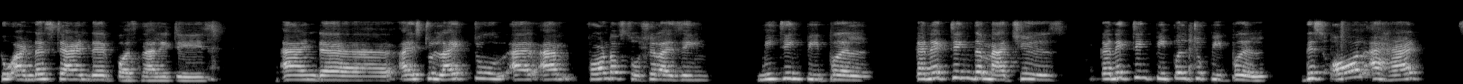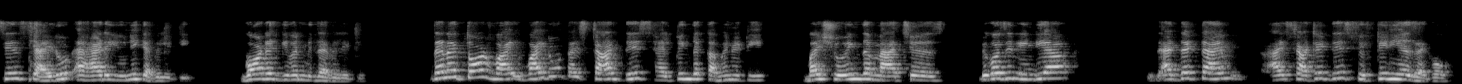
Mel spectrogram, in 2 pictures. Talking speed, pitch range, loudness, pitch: 145 wpm, 210-265 Hz, -19 LUFS, 235 Hz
